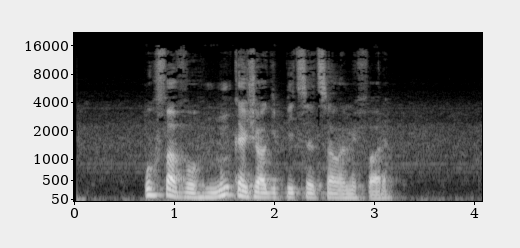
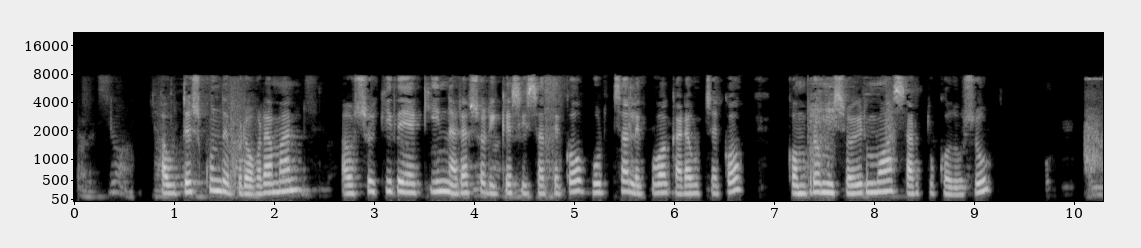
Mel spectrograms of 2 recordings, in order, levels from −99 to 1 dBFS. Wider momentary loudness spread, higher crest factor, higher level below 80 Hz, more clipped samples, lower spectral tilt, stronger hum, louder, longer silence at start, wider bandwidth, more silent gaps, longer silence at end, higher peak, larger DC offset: about the same, 7 LU vs 8 LU; about the same, 18 dB vs 18 dB; first, -46 dBFS vs -72 dBFS; neither; first, -6.5 dB/octave vs -3.5 dB/octave; neither; first, -20 LUFS vs -25 LUFS; about the same, 0.05 s vs 0.05 s; first, 15.5 kHz vs 8.2 kHz; second, none vs 0.68-0.76 s, 7.02-7.14 s, 9.29-9.71 s, 9.82-9.86 s, 10.01-10.09 s; first, 0.9 s vs 0 s; first, -2 dBFS vs -8 dBFS; neither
